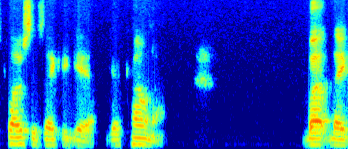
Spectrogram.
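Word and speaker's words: Yocona: what they heard and they pronounced it the way they heard it yakni they didn't get to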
